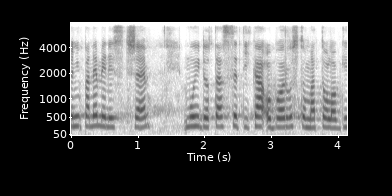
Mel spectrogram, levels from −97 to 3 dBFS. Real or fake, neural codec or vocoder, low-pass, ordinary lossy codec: fake; codec, 16 kHz, 4 kbps, X-Codec, HuBERT features, trained on LibriSpeech; 7.2 kHz; Opus, 64 kbps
